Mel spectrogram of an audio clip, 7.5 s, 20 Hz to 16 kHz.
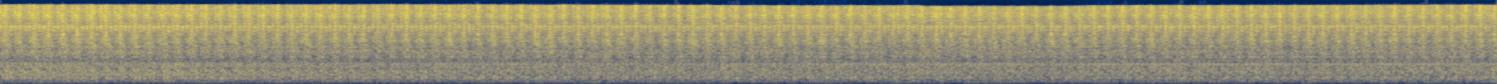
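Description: A computerized embroidery machine stitches at roughly 800 stitches per minute, giving a loud, steady, rapid mechanical chatter with dense repetitive clicking that runs unbroken throughout.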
